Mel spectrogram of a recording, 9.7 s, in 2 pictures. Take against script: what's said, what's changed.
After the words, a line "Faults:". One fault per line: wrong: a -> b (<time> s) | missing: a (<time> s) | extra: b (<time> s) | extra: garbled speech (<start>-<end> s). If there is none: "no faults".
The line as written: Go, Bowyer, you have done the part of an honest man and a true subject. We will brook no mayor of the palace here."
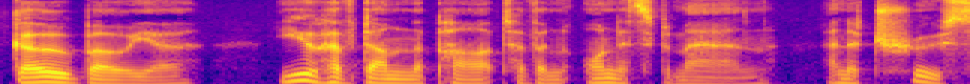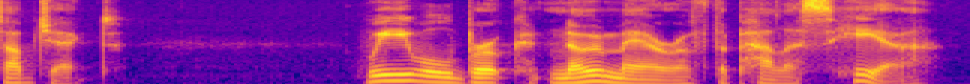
Go, Bowyer, you have done the part of an honest man and a true subject. We will brook no mayor of the palace here."
Faults:
no faults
